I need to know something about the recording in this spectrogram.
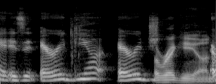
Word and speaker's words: Eregion: Eregion is the way I said it, yeah. Thank you. Oh my It's always a hard G.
